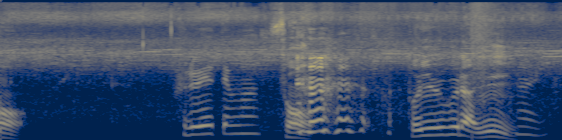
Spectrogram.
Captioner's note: laughs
